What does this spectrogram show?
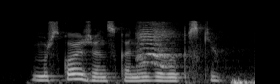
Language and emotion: Russian, neutral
